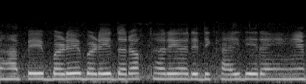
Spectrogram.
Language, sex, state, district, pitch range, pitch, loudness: Hindi, female, Uttar Pradesh, Ghazipur, 245-250 Hz, 250 Hz, -20 LUFS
